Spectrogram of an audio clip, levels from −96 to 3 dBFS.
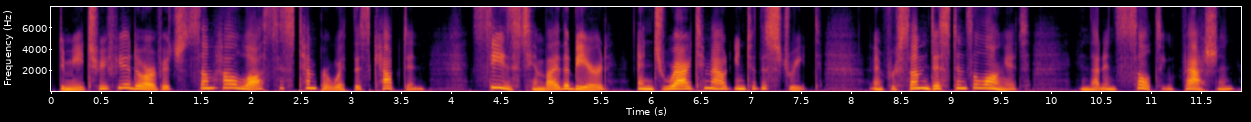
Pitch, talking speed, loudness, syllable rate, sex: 255 Hz, 155 wpm, -21 LUFS, 4.7 syllables/s, female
